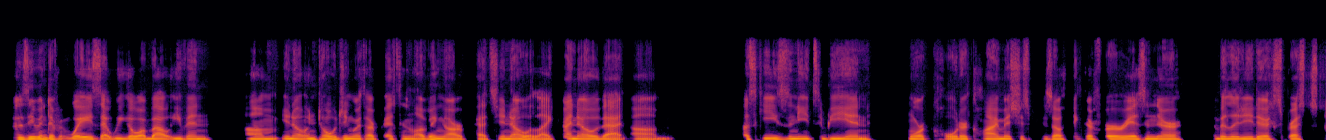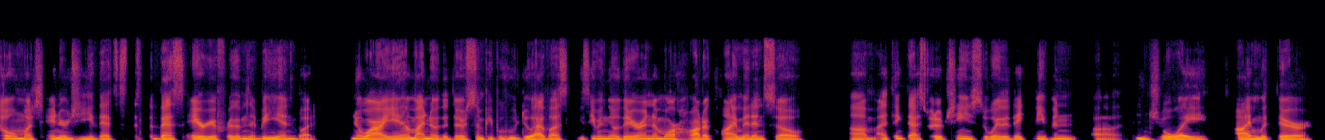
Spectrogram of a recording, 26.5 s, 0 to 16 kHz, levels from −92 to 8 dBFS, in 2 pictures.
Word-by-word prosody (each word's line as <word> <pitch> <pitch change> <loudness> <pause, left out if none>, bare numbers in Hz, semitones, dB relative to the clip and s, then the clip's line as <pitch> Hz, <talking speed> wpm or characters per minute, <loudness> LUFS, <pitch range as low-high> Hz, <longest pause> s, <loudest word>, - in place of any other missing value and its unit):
There's 155 +2 +2
even 185 -3 +5
different 150 -8 -2
ways 125 +1 +2
that - - -1
we 110 - 0
go 110 0 +3
about 105 -2 +1
even, 100 -2 0 0.4
um, 95 -1 0
you 110 - 0
know, 95 -4 +1
indulging 110 +2 +2
with 105 -2 -1
our 95 - +1
pets 100 - -5
and 95 - 0
loving 105 +1 +2
our 90 -1 0
pets, - - -5
you 100 - 0
know, 95 0 +2
like, - - -2
I 105 - +1
know 95 -2 +2
that, 95 0 -1
um, - - -6 0.7
huskies 120 -2 -2
need 105 0 +3
to - - -6
be 105 -1 +2
in 95 - 0 0.4
more 100 -1 +2
colder 105 +1 -1
climates 100 +1 0
just 95 - -10
'cause - - -9
of 90 - +3
how - - 0
thick - - -17
their 100 - +1
fur 120 0 +3
is 115 -3 +1
and 95 -1 +2
their 95 0 +1 0.3
ability 105 -1 +2
to 100 - +2
express 95 0 -2 0.2
so 110 0 +1
much 100 -2 0
energy, 110 -4 +1
that's 95 0 -3
that's - - -21
the - - -8
best 105 -1 0
area 105 -1 +3
for 100 +1 -4
them 100 0 +2
to 95 - +1
be 110 +5 +3
in, 90 -2 +1
but, - - -4 0.4
you - - -3
know, 105 - +2
where 110 +1 +4
I 105 - +3
am, 110 +4 +3
I 100 - +2
know 105 -1 +3
that 95 -1 -3
there 105 - -1
are 100 - -1
some 105 +2 -1
people 105 +1 -3
who 115 +1 +2
do 100 - +2
have 155 - +3
huskies 95 0 -4
even 105 -1 +3
though 100 0 +2
they're 100 0 +2
in 95 -1 +2
a 95 - +1
more 95 -1 +2
hotter 100 0 0
climate, 105 -1 +1
and 95 -1 +1
so, 95 0 -1 0.5
um, 95 -2 -2
I 105 - -2
think 110 - -3
that 100 -2 -1
sort 100 - -1
of 95 - -2
changed 105 -1 -2
the 100 - -1
way 100 0 +3
that 95 -1 0
they 95 0 0
can - - -26
even, 95 -1 -1 0.2
uh, - - -8 0.2
enjoy 100 +2 +3 0.3
time 160 -4 +5
with 105 - +3
their 95 -2 +2
100 Hz, 240 wpm, -22 LUFS, 95-110 Hz, 0.7 s, even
